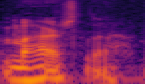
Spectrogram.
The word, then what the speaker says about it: Mahershala: Marshalla? How you say his name? – Ali. Marshalla. – Marshalla Ali? That's right. – Mahershala. – Mahershala. You made me say it like you. Mahershala.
